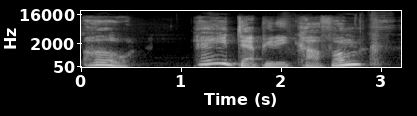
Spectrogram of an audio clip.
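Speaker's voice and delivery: unsettling put-on creepy voice, slow and swooping. Deputy retelling how a man he pulls over greets him, creepy voice. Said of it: "he does the creepy voice".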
